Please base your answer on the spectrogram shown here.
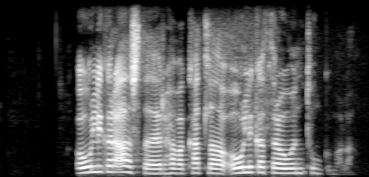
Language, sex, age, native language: Icelandic, female, 30-39, Icelandic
